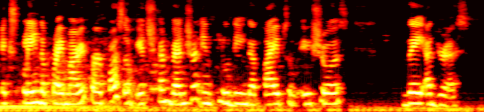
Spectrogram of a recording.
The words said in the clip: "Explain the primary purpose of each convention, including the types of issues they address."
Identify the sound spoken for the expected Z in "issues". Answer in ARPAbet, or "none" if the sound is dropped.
S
